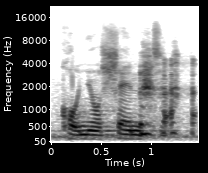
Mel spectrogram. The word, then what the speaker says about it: cognoscente: in the street is cognoscente. Cognoscente. What? It's not cogno. That G and N takes the sounding just like in the word cognac. Cogno, not cogno. It's cognoscente. So we are talking about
